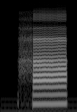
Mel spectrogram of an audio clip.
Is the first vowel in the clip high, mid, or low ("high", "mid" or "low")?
low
